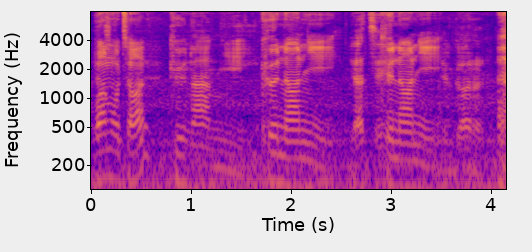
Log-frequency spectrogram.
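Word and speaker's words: kunanyi: Kunyanyi. You're putting two Y's into it, and there's only one. One more time? Kunyanyi.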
